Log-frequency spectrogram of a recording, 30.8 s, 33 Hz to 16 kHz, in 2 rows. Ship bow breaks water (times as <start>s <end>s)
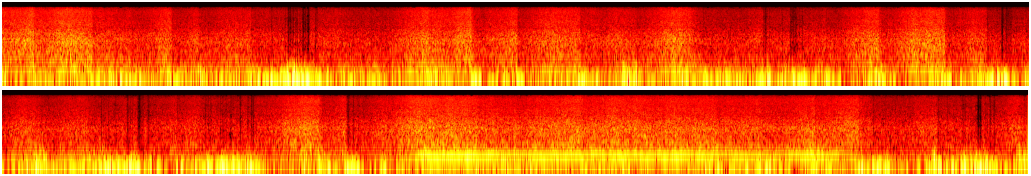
19.1s 30.5s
